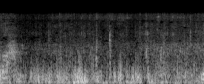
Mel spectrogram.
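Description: Wind buffeting the microphone in uneven low gusts, with faint voices underneath.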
